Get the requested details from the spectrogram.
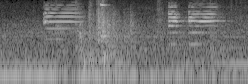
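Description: Elevator doors slide open with a rumble.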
